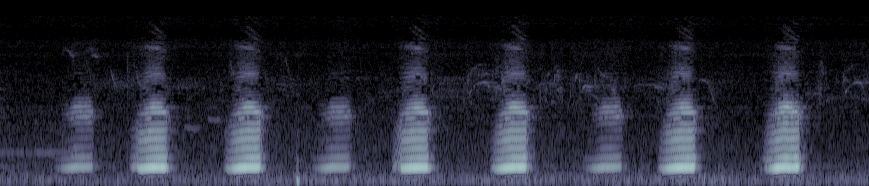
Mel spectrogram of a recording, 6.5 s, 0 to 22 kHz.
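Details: Boreal digging frog calling: eight nasal, honking notes, each short and rich in harmonics, repeated about every 0.7 seconds at a steady rhythm over a faint low hum.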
